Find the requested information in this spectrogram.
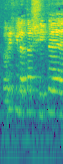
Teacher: এই মদের হরফ মূলত মধ্যে আসলি 1 আলিফ পরিমাণ টেনে পড়তে হতো, কিন্তু যেহেতু এর পরের অক্ষর উল্টা 2 এর মতো হামজা এসেছে এই জন্য এই তাটাকে টানতে হবে 4 আলিফ পরিমাণ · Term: মদ্দে মুত্তাসিল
